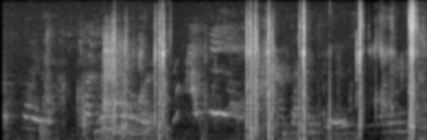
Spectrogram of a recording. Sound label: noise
